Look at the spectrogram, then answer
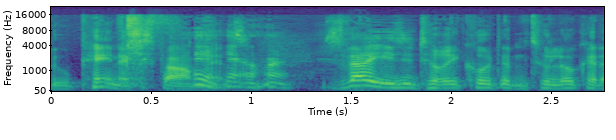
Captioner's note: chuckles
